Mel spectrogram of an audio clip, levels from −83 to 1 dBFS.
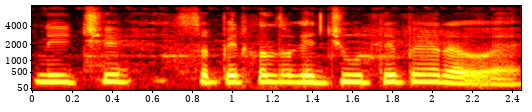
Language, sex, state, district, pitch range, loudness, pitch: Hindi, female, Uttar Pradesh, Shamli, 200-210 Hz, -16 LUFS, 205 Hz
